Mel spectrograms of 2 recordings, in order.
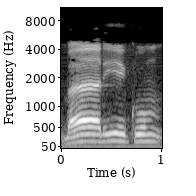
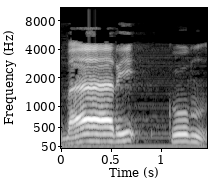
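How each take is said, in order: First: The vowel after the hamza is said very quickly. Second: The vowel after the hamza is dropped completely. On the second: "Atau dibaca sukun"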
